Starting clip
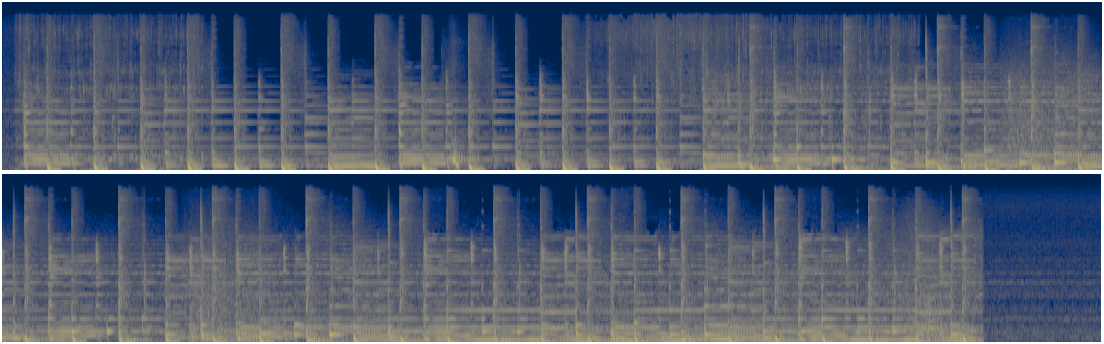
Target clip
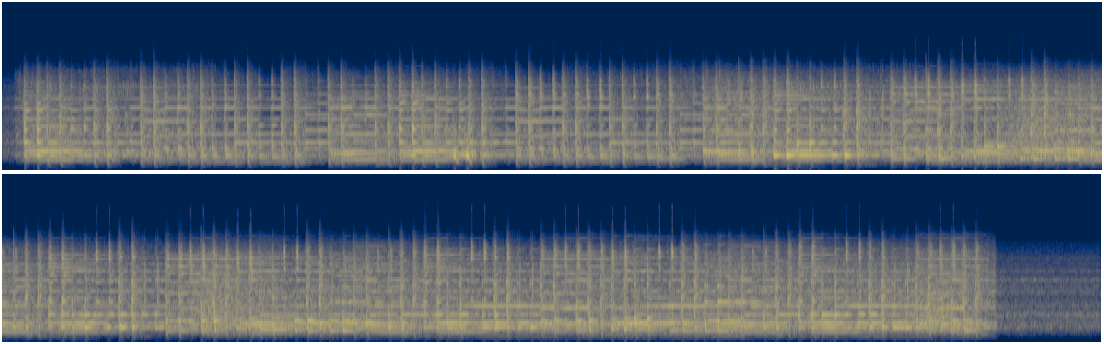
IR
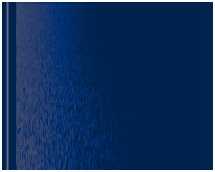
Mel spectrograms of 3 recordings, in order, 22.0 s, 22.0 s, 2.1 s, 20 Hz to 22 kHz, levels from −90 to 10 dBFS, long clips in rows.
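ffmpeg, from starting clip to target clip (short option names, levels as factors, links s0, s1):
-filter_complex "[0:a]adynamicsmooth=sensitivity=1:basefreq=1800,highpass=f=310:t=q:w=0.5412,highpass=f=310:t=q:w=1.307,lowpass=f=3400:t=q:w=0.5176,lowpass=f=3400:t=q:w=0.7071,lowpass=f=3400:t=q:w=1.932,afreqshift=98,acontrast=36,aecho=1:1:82:0.075,asplit=2[s0][s1];[1:a]atrim=start_sample=2205,atrim=end_sample=3969,adelay=129[s2];[s1][s2]afir=irnorm=-1:irlink=0,volume=1.78[s3];[s0][s3]amix=inputs=2:normalize=0,volume=1.41"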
